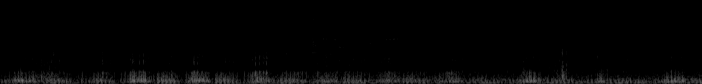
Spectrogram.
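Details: A clingy Siamese cat purrs in a deep, throbbing rumble that swells and fades roughly twice a second, with light rustling sounds in the background.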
